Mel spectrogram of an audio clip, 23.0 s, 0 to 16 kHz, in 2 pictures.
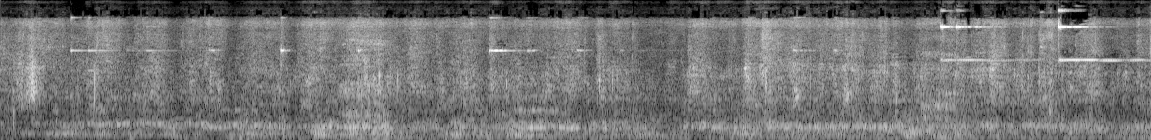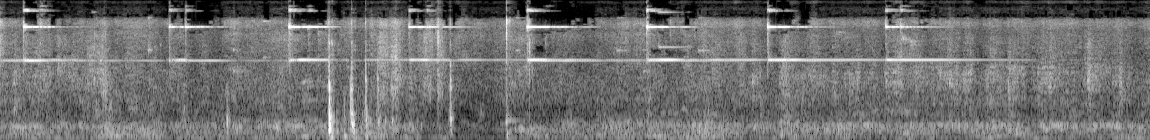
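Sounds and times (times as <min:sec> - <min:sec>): small bell ringing: 0:10.6 - 0:12.4, 0:13.0 - 0:21.2.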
